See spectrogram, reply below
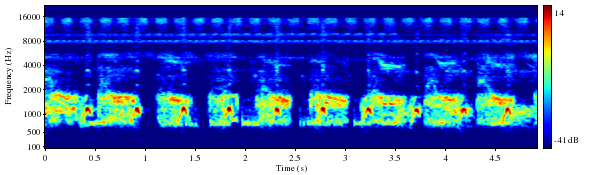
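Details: Trapping with a lure draws a chorus of white-breasted waterhens: long harsh grating bursts overlap with sharp upswept notes repeated about twice per second, with short gaps between the bursts.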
